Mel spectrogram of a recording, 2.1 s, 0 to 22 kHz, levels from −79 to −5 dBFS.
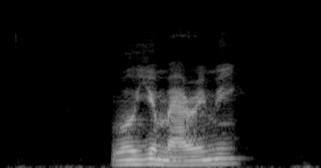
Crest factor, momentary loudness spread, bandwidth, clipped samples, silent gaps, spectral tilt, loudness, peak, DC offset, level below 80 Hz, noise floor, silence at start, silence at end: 20 dB; 16 LU; 10.5 kHz; under 0.1%; none; -7.5 dB/octave; -29 LUFS; -12 dBFS; under 0.1%; -62 dBFS; -64 dBFS; 0.75 s; 0.55 s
